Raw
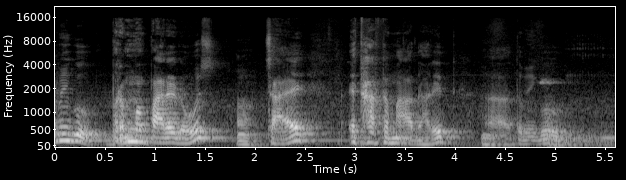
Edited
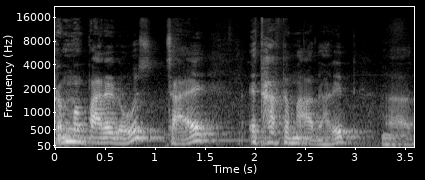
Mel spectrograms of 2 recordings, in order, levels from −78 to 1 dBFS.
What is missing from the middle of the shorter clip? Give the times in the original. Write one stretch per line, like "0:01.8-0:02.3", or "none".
0:01.7-0:02.0

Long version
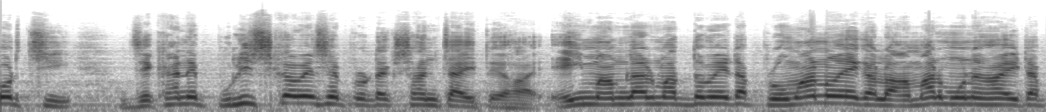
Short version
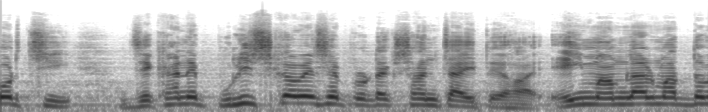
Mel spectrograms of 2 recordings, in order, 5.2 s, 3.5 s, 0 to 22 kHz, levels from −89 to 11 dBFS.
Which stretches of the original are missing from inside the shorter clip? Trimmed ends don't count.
none

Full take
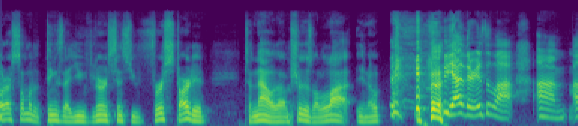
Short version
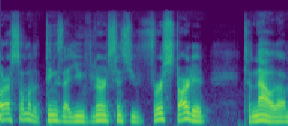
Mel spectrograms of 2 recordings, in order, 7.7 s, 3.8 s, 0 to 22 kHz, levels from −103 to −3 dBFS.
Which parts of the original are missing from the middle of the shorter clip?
none

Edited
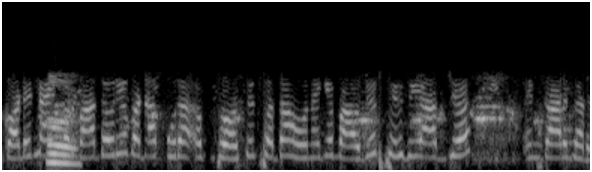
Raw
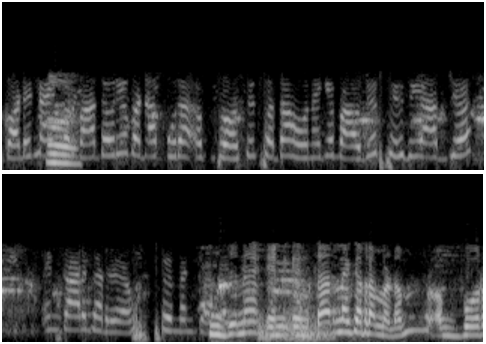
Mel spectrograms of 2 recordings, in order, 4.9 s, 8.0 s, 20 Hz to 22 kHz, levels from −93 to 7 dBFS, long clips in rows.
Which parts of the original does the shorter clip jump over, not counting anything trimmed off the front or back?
none

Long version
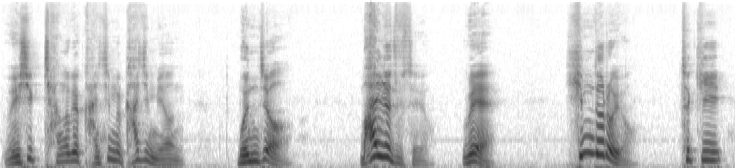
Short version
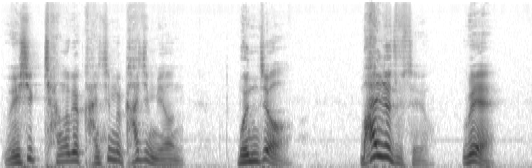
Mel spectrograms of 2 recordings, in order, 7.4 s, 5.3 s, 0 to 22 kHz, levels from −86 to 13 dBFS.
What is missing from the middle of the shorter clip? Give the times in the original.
none

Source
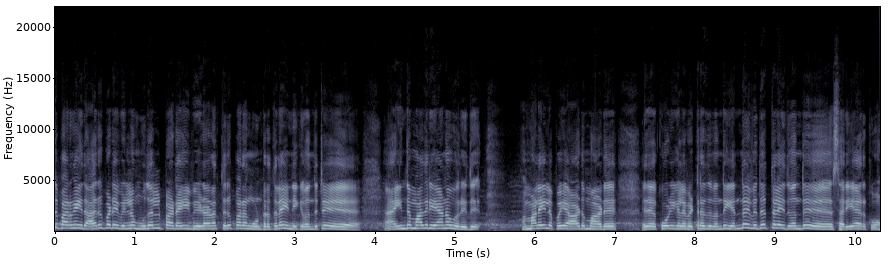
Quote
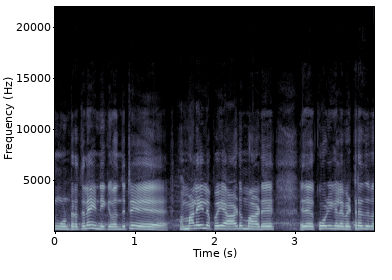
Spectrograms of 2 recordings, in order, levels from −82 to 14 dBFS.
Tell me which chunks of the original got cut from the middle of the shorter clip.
0:03.9-0:05.7

